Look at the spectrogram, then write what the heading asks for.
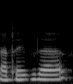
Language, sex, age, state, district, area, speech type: Bodo, female, 18-30, Assam, Kokrajhar, rural, spontaneous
